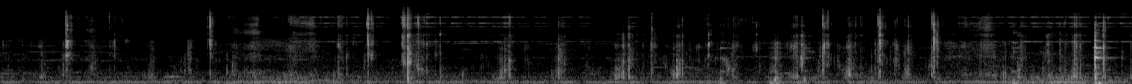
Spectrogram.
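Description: Close-miked chewing of crunchy food, a raw purple eggplant dipped in sambal, with many short, sharp crunches and wet mouth sounds. The loudest crunches come about four seconds in and near the end, over a faint low hum.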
